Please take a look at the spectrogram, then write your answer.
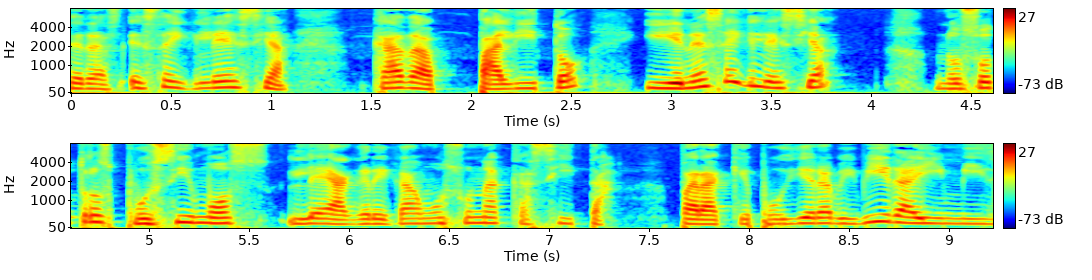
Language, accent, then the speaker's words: Spanish; Mexico; now in United States; la mayoría de los católicos de este país somos mexicanos, no bolillos.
